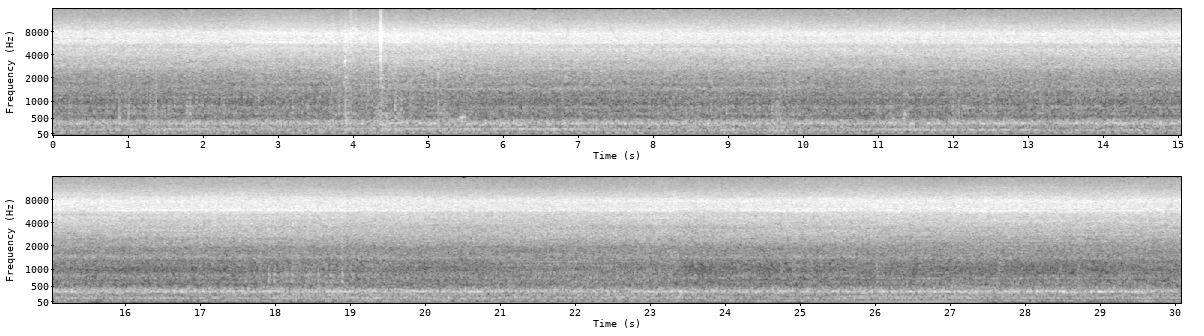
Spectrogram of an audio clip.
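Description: Inside the upper deck of a moving double-decker bus: the engine and drivetrain hum steadily under road noise, with a deeper rumble for a couple of seconds near the end.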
